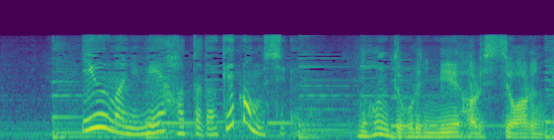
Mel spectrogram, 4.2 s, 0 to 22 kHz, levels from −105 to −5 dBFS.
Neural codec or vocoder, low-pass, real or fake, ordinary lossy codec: none; none; real; none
